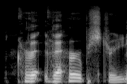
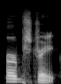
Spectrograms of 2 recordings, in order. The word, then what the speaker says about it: Herbstreit: No. The H is silent. It's just like, you don't say, I bought some herbs at the store today. – Herbs. It's not Herbstreit. – You say Kirk Herbstreit.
